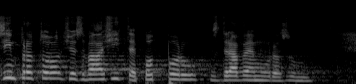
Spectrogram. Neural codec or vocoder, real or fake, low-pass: vocoder, 22.05 kHz, 80 mel bands, WaveNeXt; fake; 9.9 kHz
